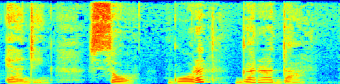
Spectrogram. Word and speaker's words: город: So город, города. Города, city, cities. And pay attention to the stress position, город, города. So the stress falls on the last syllable, which is the ending of a plural form, which is "a".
